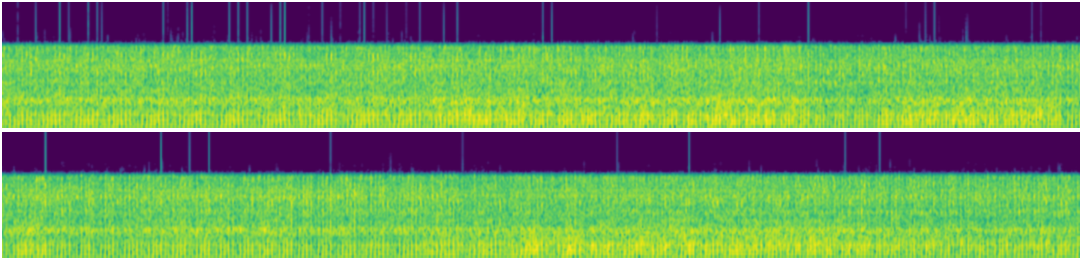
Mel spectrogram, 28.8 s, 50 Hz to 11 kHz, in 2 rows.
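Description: Harley-Davidson Sportster 883 Hugger's V-twin exhaust, fitted with a tapered muffler and silencer insert, running steadily while the bike rides along at an even pace.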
